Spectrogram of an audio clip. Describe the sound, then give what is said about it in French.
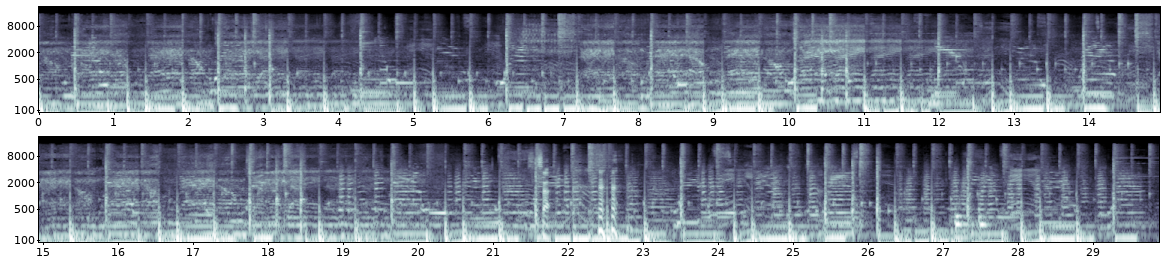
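A reggae-tinged hip-hop track plays at full, steady volume, driven by a deep, heavy bassline with layered instruments and horns over a steady groove, with no talking over it. “moi j'entends des gens qui ont, écouté beaucoup de reggae et qui ont fait un morceau influencé par le reggae”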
